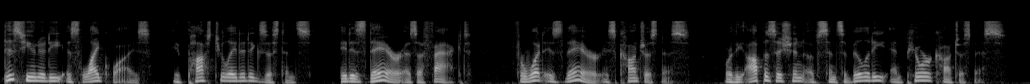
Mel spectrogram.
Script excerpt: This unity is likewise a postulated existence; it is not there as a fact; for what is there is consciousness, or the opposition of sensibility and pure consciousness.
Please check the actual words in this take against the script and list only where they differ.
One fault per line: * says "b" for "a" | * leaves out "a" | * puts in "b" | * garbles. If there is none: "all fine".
* leaves out "not"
